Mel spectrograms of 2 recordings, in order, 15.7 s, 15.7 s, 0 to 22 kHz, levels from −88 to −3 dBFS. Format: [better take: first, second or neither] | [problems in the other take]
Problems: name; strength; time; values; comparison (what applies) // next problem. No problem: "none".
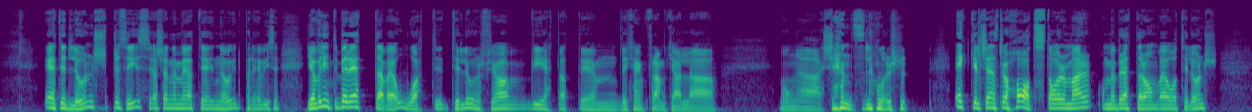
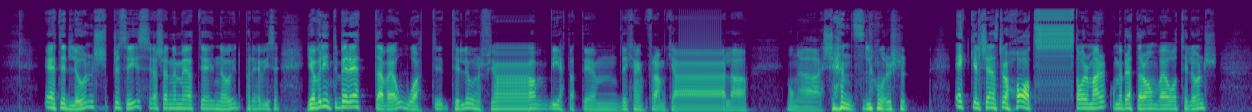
first | audio freezing; at 6 s, at 8.5 s for 0.5 s and at 13 s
